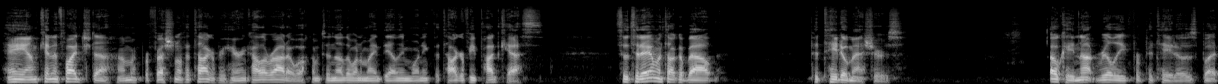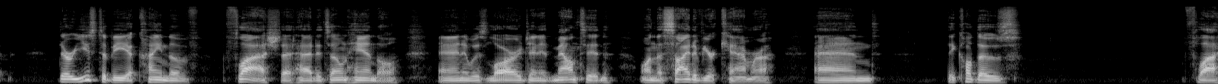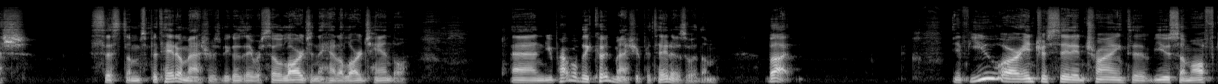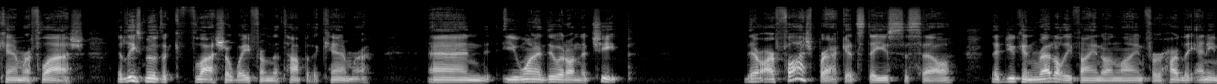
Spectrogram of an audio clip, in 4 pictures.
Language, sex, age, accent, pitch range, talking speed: English, male, 30-49, American, 95-110 Hz, 170 wpm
